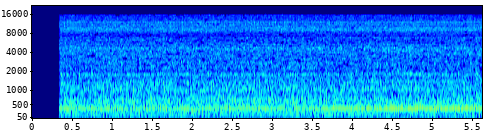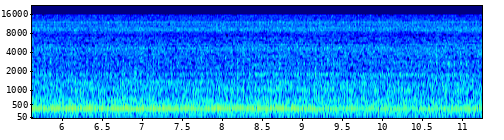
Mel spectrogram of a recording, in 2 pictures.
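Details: Hyundai Santro 1.1 L: steady idle with a constant mid-pitched whine over an even engine hum. Abnormal engine noise, cause unclear.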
